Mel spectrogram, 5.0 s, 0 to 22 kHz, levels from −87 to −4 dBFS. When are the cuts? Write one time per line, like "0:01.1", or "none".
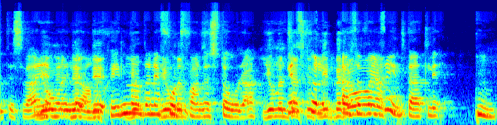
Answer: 0:02.9
0:03.8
